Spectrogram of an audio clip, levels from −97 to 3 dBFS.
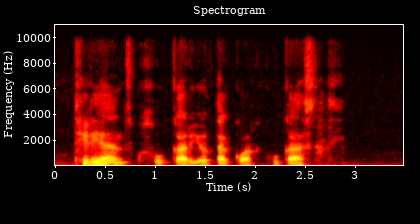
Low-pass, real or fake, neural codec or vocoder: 9.9 kHz; fake; vocoder, 22.05 kHz, 80 mel bands, WaveNeXt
